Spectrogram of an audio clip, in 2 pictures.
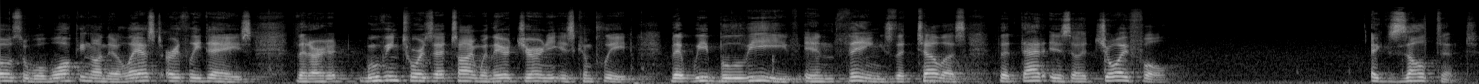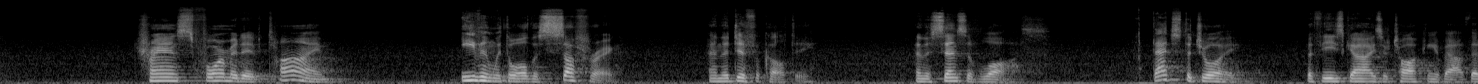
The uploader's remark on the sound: Provocation delivered on July 9, 2017 at Sayville Congregational United Church of Christ.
